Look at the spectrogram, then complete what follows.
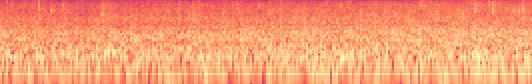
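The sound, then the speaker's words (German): Heavy rain pours down in a steady, dense hiss during a storm that has gone on for hours, drops drumming continuously on a surface with no pauses and no voices. “Oh, ich weiß nicht, ob man es hört, aber hier ist gerade das krasseste Wetter.”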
